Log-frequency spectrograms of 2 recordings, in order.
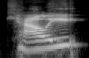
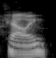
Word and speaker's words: Kaili: Kaili van Waveren. Not Kelly. Kaili. I know it's because her name is spelled that way, but it is Kaili van Waveren.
